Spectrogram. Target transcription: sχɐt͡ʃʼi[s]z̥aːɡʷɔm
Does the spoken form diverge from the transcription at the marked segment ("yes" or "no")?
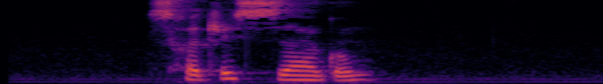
no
